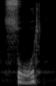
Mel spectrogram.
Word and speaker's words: SWORD: Arisaka is put in charge of Class A, the Social Ops Research and Development, or SWORD, just without the silent W, class, which takes on private sector contracts.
